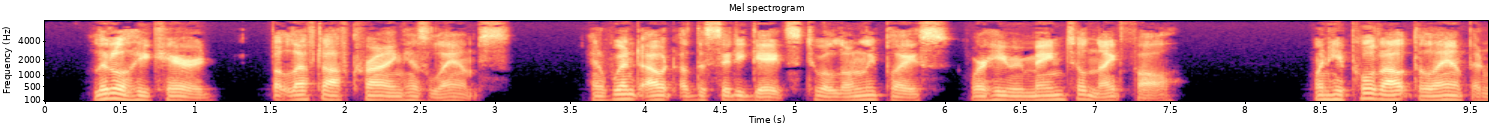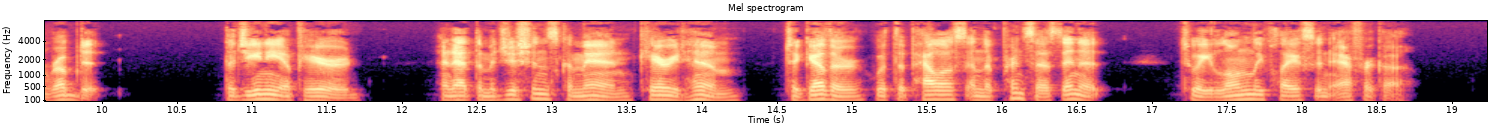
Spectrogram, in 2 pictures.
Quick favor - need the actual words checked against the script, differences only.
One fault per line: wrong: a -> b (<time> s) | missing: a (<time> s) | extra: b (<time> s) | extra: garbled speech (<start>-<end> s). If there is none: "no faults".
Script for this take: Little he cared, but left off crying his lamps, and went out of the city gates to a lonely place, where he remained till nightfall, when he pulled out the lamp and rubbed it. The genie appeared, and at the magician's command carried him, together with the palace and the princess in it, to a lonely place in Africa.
no faults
